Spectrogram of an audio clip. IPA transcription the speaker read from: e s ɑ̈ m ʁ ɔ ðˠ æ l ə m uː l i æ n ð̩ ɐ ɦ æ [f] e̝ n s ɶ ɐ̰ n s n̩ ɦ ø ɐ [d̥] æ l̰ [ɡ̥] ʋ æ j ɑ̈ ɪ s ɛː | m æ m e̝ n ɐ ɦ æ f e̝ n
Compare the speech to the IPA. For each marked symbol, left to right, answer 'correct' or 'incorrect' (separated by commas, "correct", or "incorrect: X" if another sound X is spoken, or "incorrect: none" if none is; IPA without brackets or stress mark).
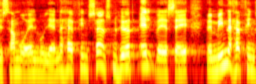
correct, correct, incorrect: d̥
